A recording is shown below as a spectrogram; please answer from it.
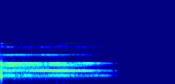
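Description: The ringing tail of a short electronic logo chime: a chord of several steady tones dies away over about a second and a half, then stops into silence.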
